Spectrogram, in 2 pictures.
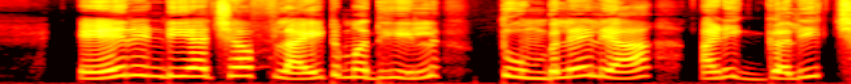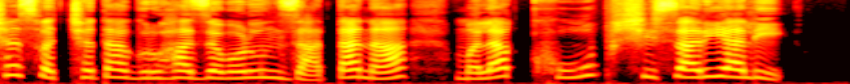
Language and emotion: Marathi, disgusted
